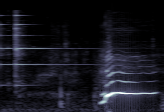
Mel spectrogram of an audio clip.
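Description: A bright, bell-like ding struck twice in quick succession, ringing on for about a second. Near the end comes a loud voice that slides up into a held note.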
